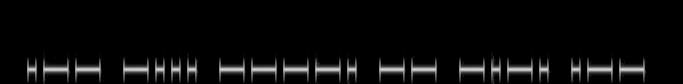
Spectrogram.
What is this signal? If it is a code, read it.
Morse code, heard as a keyed tone, about 15 wpm, 700 Hz. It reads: WB9MCW
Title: USA Callsign DE Callsign - 6 Characters - 15wpm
